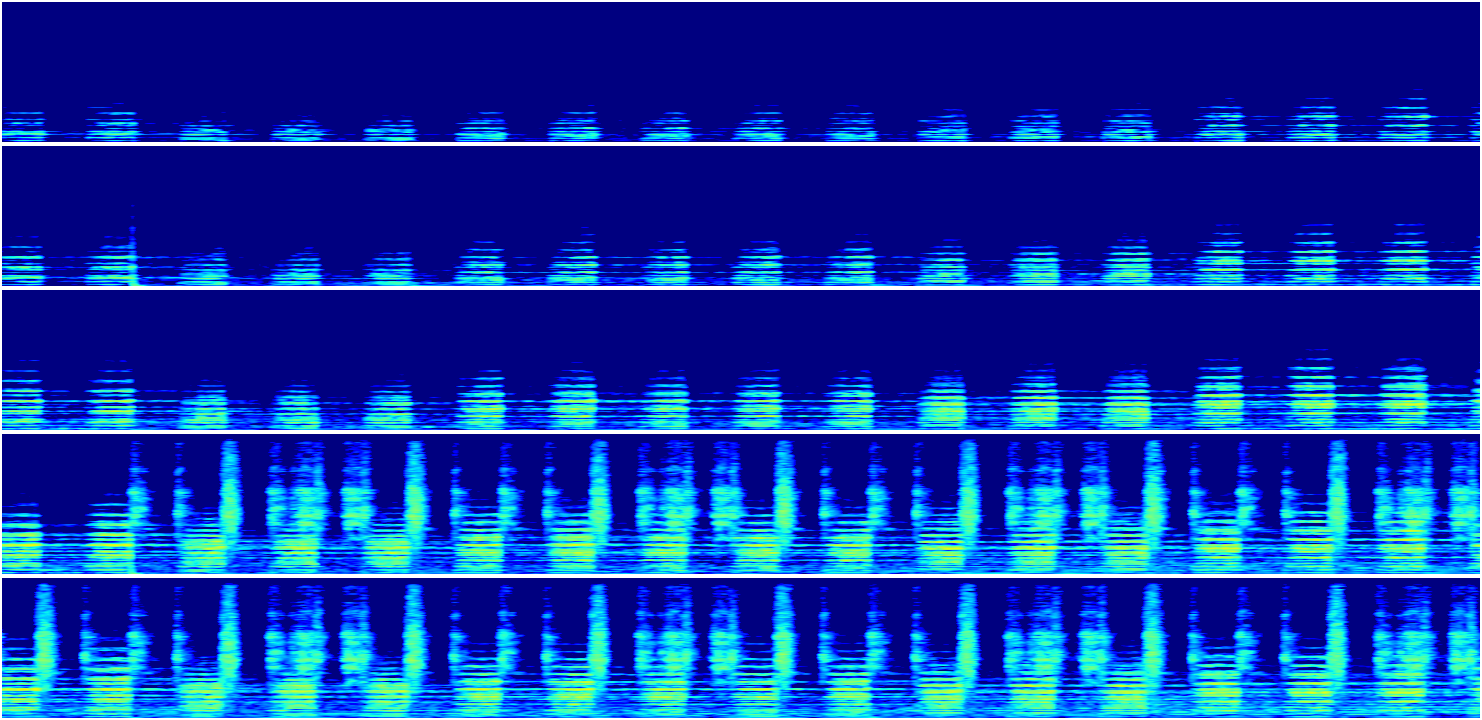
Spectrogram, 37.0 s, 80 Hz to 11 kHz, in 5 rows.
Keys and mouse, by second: 3.1 click, 3.5-3.9 shift+drag, 4.9 click, 12.7 click, 14.7 click, 15.3 click, 15.6 click, 16.0 click, 16.4 click, 16.9 click, 17.5 click, 22.5 ctrl+middle click, 24.3 click, 25.4 click, 26.1 click, 26.1 middle click, 27.5 shift+click, 29.9-30.3 middle drag, 30.8 click, 31.7 click, 32.1-32.9 drag, 33.6 click, 34.3 click, 34.6 click.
